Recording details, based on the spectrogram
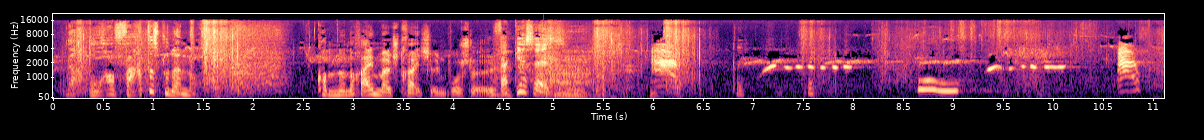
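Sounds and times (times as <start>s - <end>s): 
breathy rustling bursts: 0.0s - 2.4s, 5.0s - 6.7s, 7.4s - 11.1s
speech: 0.1s - 1.6s, 2.7s - 7.7s
person whistling melodic phrases with slides and trills: 7.1s - 8.0s, 8.6s - 10.3s.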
